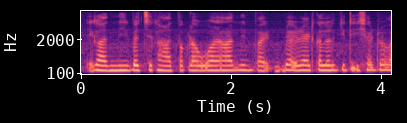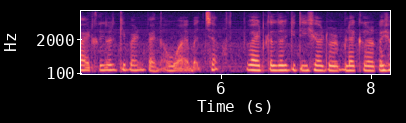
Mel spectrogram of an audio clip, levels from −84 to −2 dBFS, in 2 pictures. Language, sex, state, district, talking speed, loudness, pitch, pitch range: Hindi, female, Bihar, Gaya, 230 wpm, -18 LUFS, 230 Hz, 225-235 Hz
